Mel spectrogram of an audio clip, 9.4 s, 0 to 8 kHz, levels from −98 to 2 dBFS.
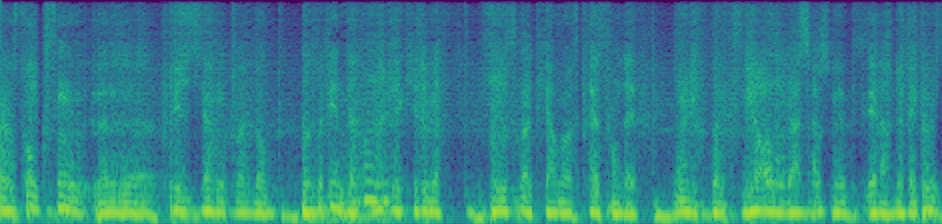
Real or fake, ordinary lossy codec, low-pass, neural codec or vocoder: fake; none; none; codec, 16 kHz, 0.5 kbps, FunCodec, trained on Chinese and English, 25 frames a second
